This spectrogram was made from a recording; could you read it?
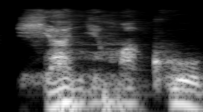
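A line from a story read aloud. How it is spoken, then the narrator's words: Muttering. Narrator (Russian): бормотал он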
